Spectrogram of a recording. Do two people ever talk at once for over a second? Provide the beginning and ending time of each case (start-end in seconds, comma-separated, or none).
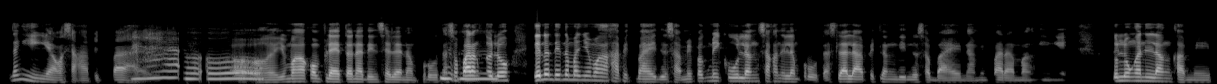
none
